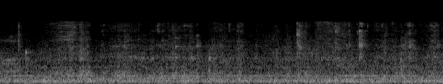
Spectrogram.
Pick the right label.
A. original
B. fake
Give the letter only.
A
